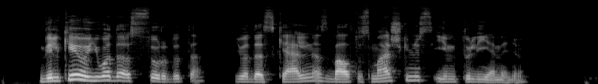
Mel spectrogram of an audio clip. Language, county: Lithuanian, Marijampolė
